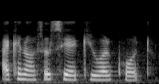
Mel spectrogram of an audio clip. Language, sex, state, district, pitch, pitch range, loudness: English, female, Arunachal Pradesh, Lower Dibang Valley, 215 Hz, 205-235 Hz, -18 LUFS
